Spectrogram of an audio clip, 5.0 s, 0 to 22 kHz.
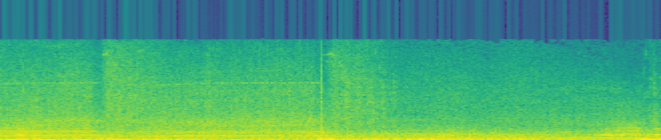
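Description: Engine note of a 2002 Mazda RX-7 ZR350 in GTA Online, a continuous close drone with shifting revs and a faint hint of tire squeal, no voices.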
